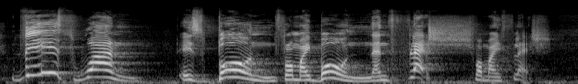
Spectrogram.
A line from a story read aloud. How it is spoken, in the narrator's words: The man exclaimed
